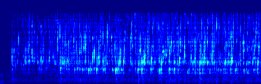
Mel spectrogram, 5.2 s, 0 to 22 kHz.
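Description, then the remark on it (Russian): A steady stream of urine from a 70-year-old man splashes into water in a toilet bowl, starting abruptly and continuing unbroken with a bright, trickling sound. No one speaks. “С учетом моего нынешнего возраста, мне 70 лет, и мне приходится быть предельно внимательным при попытках направить струю в унитаз.”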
